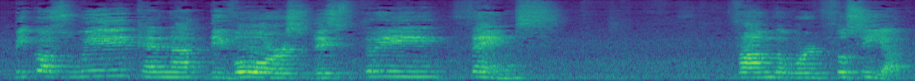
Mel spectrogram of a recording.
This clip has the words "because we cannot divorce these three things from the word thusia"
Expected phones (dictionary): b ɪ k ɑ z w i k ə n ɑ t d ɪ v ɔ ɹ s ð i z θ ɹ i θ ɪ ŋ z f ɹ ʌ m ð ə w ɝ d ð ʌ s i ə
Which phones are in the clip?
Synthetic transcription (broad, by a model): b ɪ k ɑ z w i k ə n ɑ t d ɪ v ɔ ɹ s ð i s θ ɹ i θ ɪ ŋ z f ɹ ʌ m ð ə w ɝ d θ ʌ s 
